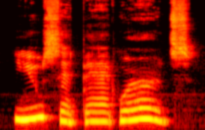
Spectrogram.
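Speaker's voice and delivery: high, slow hurt little squeak; reproachful. A narrator's reading. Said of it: "his voice filled with reproach".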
